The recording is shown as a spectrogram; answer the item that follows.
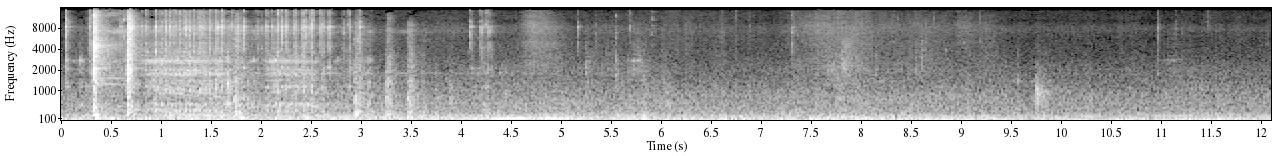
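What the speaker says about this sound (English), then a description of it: "So I'll just match that up, and I'm just sewing from the edge here." Sewing machine stitching a shawl collar from the edge, a quiet rapid mechanical chatter with a few sharp clicks at the start, running steadily in the background.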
